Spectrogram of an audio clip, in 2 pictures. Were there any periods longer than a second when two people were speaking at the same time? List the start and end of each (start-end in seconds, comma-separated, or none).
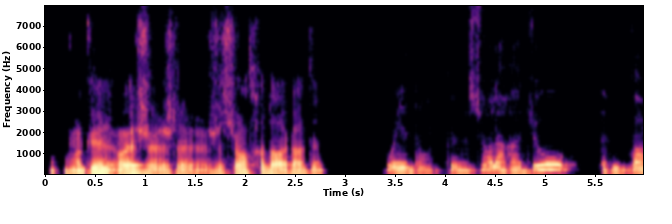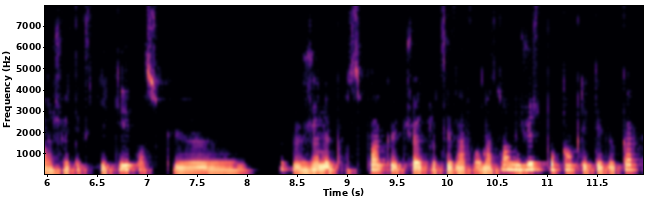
none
